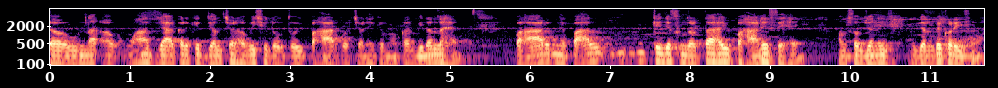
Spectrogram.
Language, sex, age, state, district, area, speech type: Maithili, male, 30-45, Bihar, Sitamarhi, urban, spontaneous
